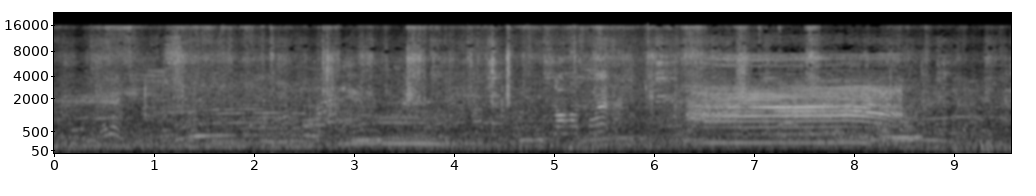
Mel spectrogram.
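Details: Feeder cattle at the Plaosan cattle market in Magetan: two long, steady low moos, one near the middle and a louder one late on, under constant crowd chatter and vehicle noise.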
